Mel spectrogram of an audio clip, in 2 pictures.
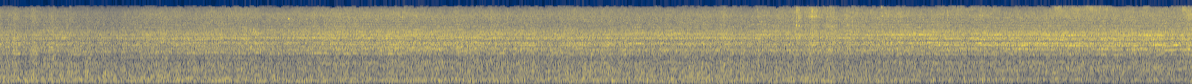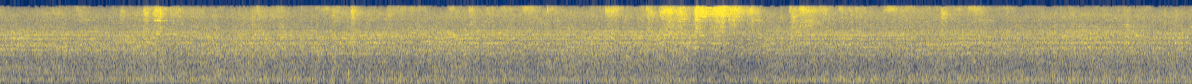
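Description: A train rolling past on the tracks, its cars' wheels running steadily over the rails, with a few brief high-pitched wheel squeals along the way.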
